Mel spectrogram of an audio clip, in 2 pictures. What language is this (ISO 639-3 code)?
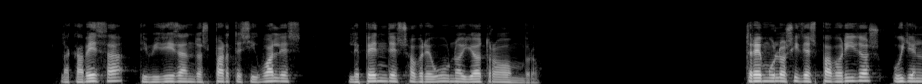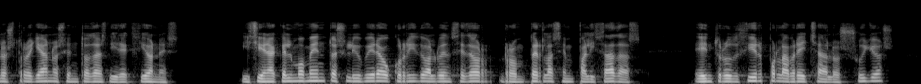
spa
